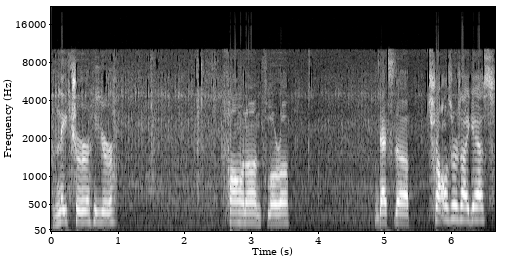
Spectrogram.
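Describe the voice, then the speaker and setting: A voice with a Brazilian accent against noticeable background noise. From Brazil, Santa Catarina. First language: Portuguese. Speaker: railway enthusiast vlogger. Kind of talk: walkthrough video narration. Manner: halting, hesitant.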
